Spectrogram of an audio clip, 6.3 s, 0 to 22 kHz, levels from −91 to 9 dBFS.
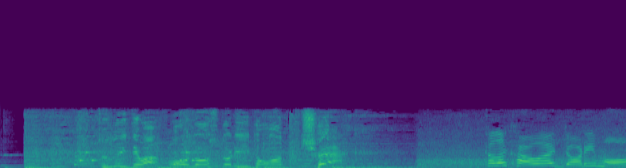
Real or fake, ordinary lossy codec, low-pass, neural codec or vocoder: real; none; none; none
